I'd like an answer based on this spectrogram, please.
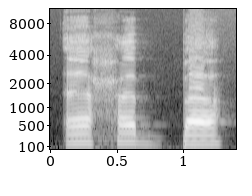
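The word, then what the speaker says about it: أحبَّ: Vous entendez bien comment j'appuie sur le bas. Je n'ai pas dit ahabba. J'ai dit ahabba.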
